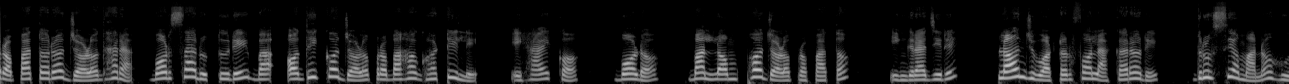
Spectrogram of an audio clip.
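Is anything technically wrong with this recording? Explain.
No, nothing's actually wrong here; the speech has been through Opus voice compression at around 20 kbps in its hybrid, fullband mode, and what that leaves behind is only light.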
